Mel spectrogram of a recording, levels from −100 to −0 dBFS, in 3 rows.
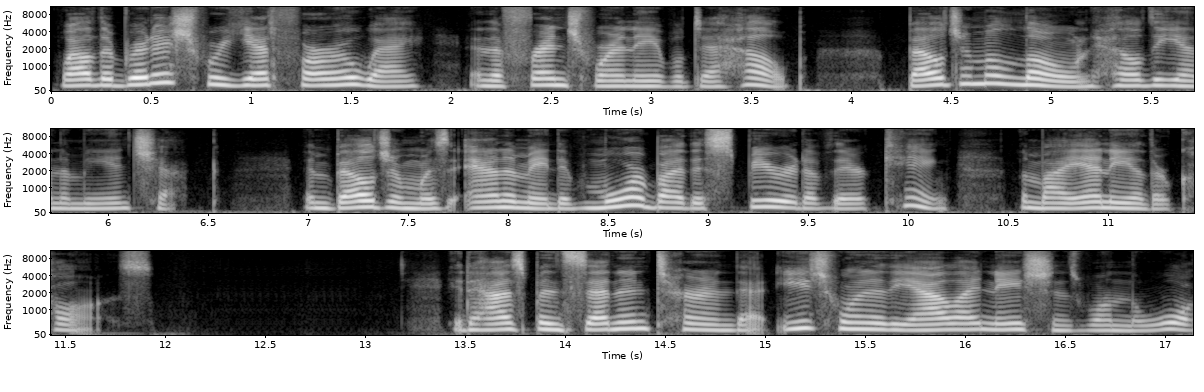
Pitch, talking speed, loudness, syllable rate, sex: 225 Hz, 185 wpm, -19 LUFS, 5.4 syllables/s, female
